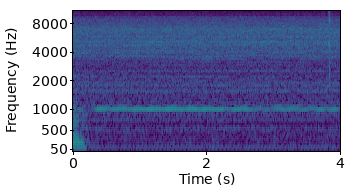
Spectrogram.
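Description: Steady machine whir with a thin, high steady tone running under it, like a small motor or fan; a single short click near the end.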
